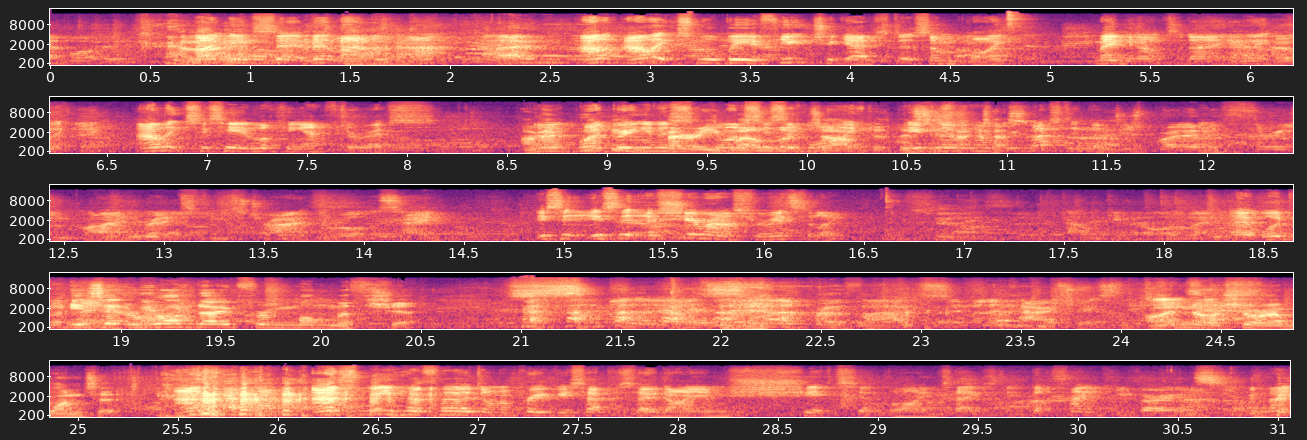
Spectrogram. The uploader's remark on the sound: To The People's Republic Of Islington they were welcomed, and with huge thanks to The Sampler, allowed to record in situ. In front of a live studio audience.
